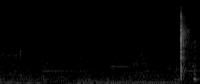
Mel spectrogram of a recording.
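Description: Faint room tone, then a single sharp click near the end.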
